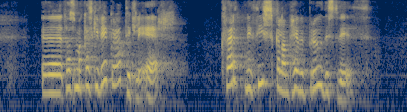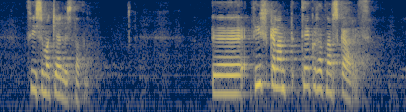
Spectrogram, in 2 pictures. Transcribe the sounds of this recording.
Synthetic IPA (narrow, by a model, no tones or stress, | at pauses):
θasɛmakʰanscɪvɛːkʏɾaːt̪ʰɪklɪʔɛɾ̥ | kʰvɛɾt̪nɪθiskalant̪hɛvʏɾpɾʏɣðɪst̪vɪð | θvisɛmaɾcɛɾðɪst̪θat̪na | θiskalant̪ʰːɛːkʏɾ̥θat̪naːv̥skaːɾɪ̰θ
